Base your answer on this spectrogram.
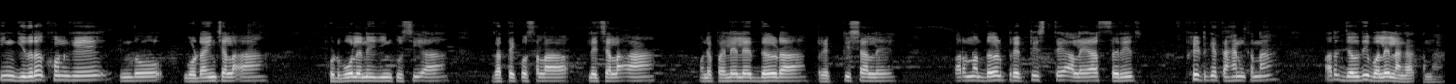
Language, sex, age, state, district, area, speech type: Santali, male, 45-60, Jharkhand, Bokaro, rural, spontaneous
